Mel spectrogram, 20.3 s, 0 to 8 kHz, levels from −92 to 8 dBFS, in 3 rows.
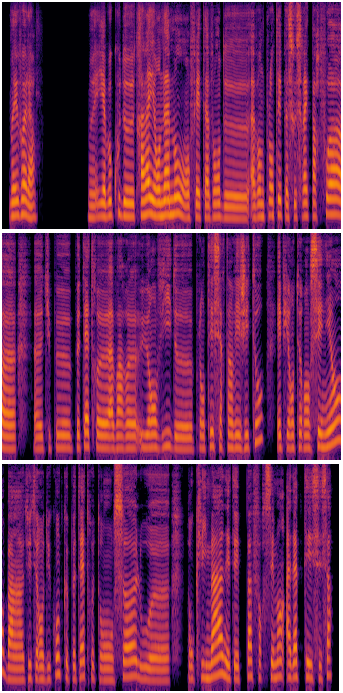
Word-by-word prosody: Oui, 180 Hz, +1 st, +2 dB
voilà. 190 Hz, -5 st, +2 dB, 1.1 s
Oui, 155 Hz, -1 st, -4 dB
il 170 Hz, -, -6 dB
y 175 Hz, -, +1 dB
a -, -, +6 dB
beaucoup 185 Hz, +5 st, -3 dB
de 175 Hz, -2 st, +3 dB
travail 195 Hz, +4 st, +5 dB
en 175 Hz, -1 st, +5 dB
amont, 195 Hz, -2 st, +5 dB
en 155 Hz, -, 0 dB
fait, 165 Hz, 0 st, -1 dB
avant 165 Hz, +2 st, 0 dB
de 145 Hz, -2 st, -2 dB
avant 160 Hz, +2 st, 0 dB
de 170 Hz, -, -3 dB
planter, 190 Hz, +2 st, -1 dB
parce 165 Hz, -3 st, +1 dB
que 165 Hz, -, -4 dB
c'est -, -, +2 dB
vrai 180 Hz, 0 st, +1 dB
que, -, -, -31 dB
parfois, 180 Hz, -3 st, +2 dB, 0.4 s
heu, -, -, -4 dB
heu, -, -, -6 dB
tu 165 Hz, +2 st, -8 dB
peux, 165 Hz, +1 st, -4 dB
peut-être, 175 Hz, +2 st, -1 dB
heu, 165 Hz, -1 st, +2 dB
avoir, 160 Hz, 0 st, 0 dB
heu, 160 Hz, 0 st, -1 dB
eu 170 Hz, -1 st, -5 dB
envie 170 Hz, +2 st, -2 dB
de 150 Hz, -2 st, -3 dB
planter 170 Hz, +3 st, -3 dB
certains 175 Hz, -1 st, +1 dB
végétaux 170 Hz, -, -1 dB, 0.2 s
et 165 Hz, -, +1 dB
puis, 170 Hz, +2 st, -2 dB
en 165 Hz, 0 st, -1 dB
te 180 Hz, -, -6 dB
renseignant, 180 Hz, -, +3 dB
ben, 155 Hz, -6 st, 0 dB
tu 175 Hz, +4 st, -7 dB
t'es 170 Hz, -, -3 dB
rendu 160 Hz, 0 st, -4 dB
compte 225 Hz, +3 st, -4 dB
que 200 Hz, -, -6 dB
peut-être 175 Hz, +3 st, -3 dB
ton 150 Hz, -1 st, -6 dB
sol 195 Hz, +4 st, +2 dB
ou 160 Hz, -2 st, -5 dB
heu, 145 Hz, 0 st, -3 dB, 0.4 s
ton 170 Hz, -1 st, -6 dB
climat 185 Hz, +7 st, +2 dB
n'était 170 Hz, -5 st, -1 dB
pas 200 Hz, 0 st, 0 dB
forcément 190 Hz, +1 st, -2 dB
adaptés, 190 Hz, 0 st, 0 dB
c'est 170 Hz, 0 st, -1 dB
ça? 210 Hz, +7 st, -1 dB
170 Hz, 185 wpm, -22 LUFS, 160-190 Hz, 1.1 s, a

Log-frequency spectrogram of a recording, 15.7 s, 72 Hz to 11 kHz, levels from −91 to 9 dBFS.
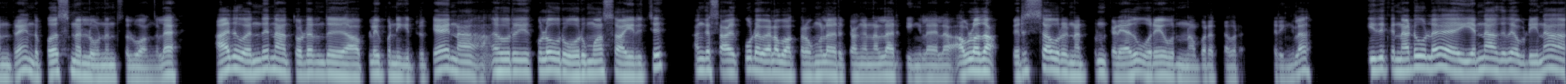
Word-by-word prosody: பண்றேன். 115 Hz, +8 st, -1 dB
இந்த 120 Hz, -4 st, -3 dB
பெர்சனல் 140 Hz, -2 st, +1 dB
லோன்னு 110 Hz, 0 st, -2 dB
சொல்வாங்கல்ல. 100 Hz, +3 st, -2 dB, 0.6 s
அது 180 Hz, +2 st, +3 dB
வந்து 150 Hz, +4 st, 0 dB
நான் 150 Hz, -3 st, 0 dB
தொடர்ந்து 135 Hz, 0 st, 0 dB, 0.2 s
அப்ளை 135 Hz, +3 st, -2 dB
பண்ணிக்கிட்ருக்கேன். 115 Hz, -, 0 dB
நான் 135 Hz, -2 st, 0 dB, 0.2 s
அதுக்குள்ள 155 Hz, +1 st, +1 dB
ஒரு 145 Hz, -, +1 dB
1 135 Hz, +1 st, +1 dB
மாசம் 145 Hz, -2 st, 0 dB
ஆயிருச்சு. 125 Hz, +9 st, 0 dB, 0.4 s
அங்கே 165 Hz, +1 st, +1 dB
ச -, -, -2 dB, 0.3 s
கூட 165 Hz, -2 st, +1 dB
வேல 145 Hz, 0 st, +3 dB
பார்க்கிறவங்களும் 125 Hz, +1 st, -1 dB
இருக்காங்க. 120 Hz, +1 st, -4 dB
நல்லா 125 Hz, +1 st, +1 dB
இருக்கீங்களா? 110 Hz, -1 st, -7 dB
எல்லா 110 Hz, +1 st, -3 dB
அவ்ளோ 160 Hz, +4 st, +6 dB
தான். 150 Hz, -, 0 dB, 0.2 s
பெருசா 155 Hz, +7 st, -1 dB
ஒரு 145 Hz, -, +1 dB
நட்புன்னு 130 Hz, +2 st, -4 dB
கெடையாது, 120 Hz, +3 st, +1 dB
ஒரே 125 Hz, +1 st, +2 dB
ஒரு 115 Hz, -, -5 dB
நபர 105 Hz, +2 st, -7 dB, 0.2 s
தவர, 100 Hz, 0 st, -9 dB, 0.3 s
சரிங்களா. 105 Hz, +7 st, -4 dB, 0.7 s
இதுக்கு 170 Hz, 0 st, -1 dB
நடுவுல 190 Hz, +2 st, +3 dB, 0.4 s
என்ன 170 Hz, +4 st, -2 dB
ஆகுது 155 Hz, 0 st, -1 dB
அப்டின்னா 135 Hz, +6 st, -1 dB
130 Hz, 160 wpm, -23 LUFS, 115-150 Hz, 0.7 s, அவ்ளோ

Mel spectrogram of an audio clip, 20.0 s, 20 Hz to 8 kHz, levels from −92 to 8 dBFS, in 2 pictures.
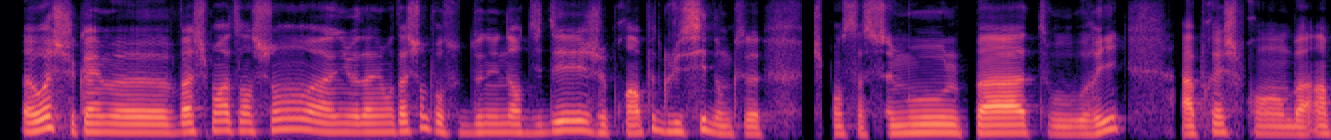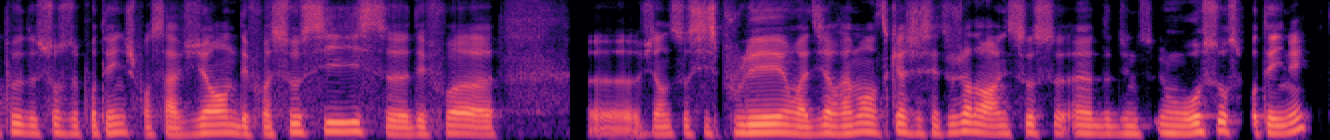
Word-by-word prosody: Bah -, -, +3 dB
ouais, 190 Hz, +5 st, +7 dB
je 200 Hz, -, 0 dB
fais -, -, -5 dB
quand -, -, 0 dB
même, 135 Hz, 0 st, +1 dB
heu, 130 Hz, -1 st, +3 dB
vachement 145 Hz, +3 st, +2 dB
attention 165 Hz, +3 st, -1 dB
à 145 Hz, -3 st, +2 dB
au -, -, -1 dB
niveau 135 Hz, 0 st, -2 dB
de -, -, 0 dB
l'alimentation. 140 Hz, +6 st, 0 dB
Pour 140 Hz, -7 st, -3 dB
te 130 Hz, -, -18 dB
donner 130 Hz, +1 st, -4 dB
une 135 Hz, 0 st, -2 dB
ordre 130 Hz, -1 st, -1 dB
d'idée 155 Hz, +5 st, +1 dB
je 130 Hz, -3 st, -4 dB
prends 125 Hz, +1 st, 0 dB
un 125 Hz, -, +3 dB
peu 155 Hz, -, -6 dB
de 165 Hz, -, -5 dB
glucides, 145 Hz, +3 st, -1 dB
donc, 115 Hz, -2 st, -5 dB
heu, 110 Hz, -1 st, +1 dB, 0.4 s
je -, -, -10 dB
pense 115 Hz, -1 st, -5 dB
à -, -, -3 dB
semoule, 125 Hz, +4 st, +1 dB
pâtes 125 Hz, 0 st, +6 dB
ou 110 Hz, -1 st, -4 dB
riz. 155 Hz, -, 0 dB, 0.4 s
Après 115 Hz, +4 st, +1 dB
je 130 Hz, 0 st, -4 dB
prends, 115 Hz, -2 st, -3 dB
ben, 110 Hz, 0 st, +1 dB
un 115 Hz, -, +2 dB
peu 130 Hz, +3 st, -2 dB
de 120 Hz, -1 st, -4 dB
source 115 Hz, +1 st, -6 dB
de 115 Hz, -, -4 dB
protéines, 125 Hz, +4 st, -3 dB
je 130 Hz, -, -7 dB
pense 105 Hz, -1 st, -8 dB
à 100 Hz, -, +2 dB
viande, 125 Hz, +5 st, 0 dB
des 115 Hz, -, -1 dB
fois 105 Hz, +1 st, -4 dB
saucisse, 145 Hz, +4 st, -1 dB
des 105 Hz, 0 st, 0 dB
fois, 115 Hz, -1 st, +1 dB
heu -, -, -11 dB, 0.7 s
heu, 65 Hz, 0 st, -4 dB
viande, 110 Hz, +1 st, -4 dB
saucisse, 115 Hz, 0 st, -3 dB
poulet, 130 Hz, +2 st, +4 dB
on 125 Hz, -, 0 dB
va 110 Hz, -1 st, +2 dB
dire 115 Hz, +3 st, 0 dB
vraiment, 120 Hz, +5 st, +1 dB
en -, -, -2 dB
tout 115 Hz, -, -6 dB
cas, 140 Hz, -, +1 dB
j'essaie 115 Hz, -1 st, -5 dB
toujours 135 Hz, +5 st, 0 dB
d'avoir 120 Hz, -4 st, +3 dB
une 120 Hz, -, -3 dB
sauce, 130 Hz, +2 st, -4 dB
heu, 120 Hz, -2 st, -1 dB
de 115 Hz, 0 st, -5 dB
d'une 115 Hz, 0 st, -5 dB, 0.2 s
une 120 Hz, -2 st, -1 dB
ressource 140 Hz, +4 st, +2 dB
protéinée, 140 Hz, +11 st, -1 dB
125 Hz, 230 wpm, -22 LUFS, 115-140 Hz, 0.7 s, ouais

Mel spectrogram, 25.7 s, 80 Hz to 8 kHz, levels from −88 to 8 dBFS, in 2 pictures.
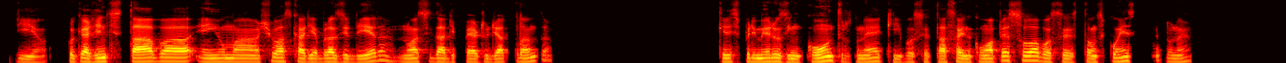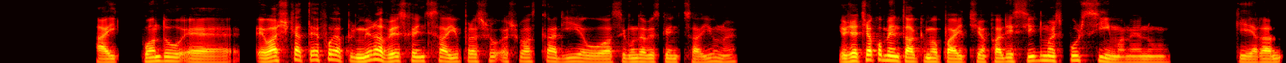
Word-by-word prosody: dia, 105 Hz, -3 st, -6 dB, 0.2 s
porque -, -, 0 dB
a -, -, +6 dB
gente 130 Hz, +3 st, 0 dB
estava 135 Hz, +1 st, +5 dB
em 120 Hz, -1 st, -4 dB
uma 120 Hz, -1 st, -2 dB
churrascaria 125 Hz, -3 st, -1 dB
brasileira, 120 Hz, +6 st, -1 dB
numa 120 Hz, 0 st, -2 dB
cidade 120 Hz, -1 st, -3 dB
perto 110 Hz, +1 st, -2 dB
de 110 Hz, -, -6 dB
Atlanta 120 Hz, +5 st, -3 dB, 1.7 s
aqueles 120 Hz, 0 st, -4 dB
primeiros 125 Hz, -1 st, -1 dB
encontros, 120 Hz, +2 st, 0 dB
né, 120 Hz, +3 st, -2 dB
que 110 Hz, -3 st, -10 dB
você 110 Hz, +1 st, -9 dB
tá 110 Hz, +1 st, -1 dB
saindo 110 Hz, 0 st, -2 dB
com 115 Hz, -, -10 dB
uma 115 Hz, -, +2 dB
pessoa, 160 Hz, 0 st, +1 dB
vocês 115 Hz, -3 st, -4 dB
estão 115 Hz, -2 st, -4 dB
se -, -, -15 dB
conhecendo, 135 Hz, -1 st, -7 dB
né? 115 Hz, +4 st, -7 dB, 1.9 s
Aí, 110 Hz, 0 st, +3 dB, 0.2 s
quando, 140 Hz, +1 st, +2 dB
eh, 105 Hz, -1 st, -1 dB, 0.2 s
eu -, -, +4 dB
acho -, -, +7 dB
que -, -, +2 dB
até 180 Hz, 0 st, -1 dB
foi 185 Hz, +1 st, +2 dB
a -, -, -2 dB
1ª 155 Hz, +8 st, +4 dB
vez 140 Hz, 0 st, +3 dB
que -, -, -10 dB
a -, -, +3 dB
gente 145 Hz, +1 st, -2 dB
saiu 130 Hz, -2 st, 0 dB
pra 135 Hz, 0 st, -2 dB
chu 150 Hz, +3 st, -8 dB
a -, -, -6 dB
churrascaria, 130 Hz, -2 st, -4 dB
ou 110 Hz, -1 st, 0 dB
a 110 Hz, -, +1 dB
2ª 120 Hz, +2 st, -3 dB
vez 120 Hz, 0 st, -3 dB
que 125 Hz, -, -6 dB
a -, -, -2 dB
gente 110 Hz, -, -7 dB
saiu, 110 Hz, +5 st, -5 dB
né. 115 Hz, +1 st, -9 dB, 1.1 s
Eu -, -, +3 dB
já 150 Hz, 0 st, +9 dB
tinha 185 Hz, +6 st, +7 dB
comentado 160 Hz, -, +5 dB
que -, -, -15 dB
o -, -, +1 dB
meu 125 Hz, -, +2 dB
pai 115 Hz, -2 st, +4 dB
tinha 115 Hz, +2 st, -4 dB
falecido, 135 Hz, +6 st, 0 dB
mas 160 Hz, -2 st, +2 dB
por 170 Hz, -1 st, -1 dB
cima, 125 Hz, -12 st, -3 dB
né, 105 Hz, 0 st, -6 dB
num 105 Hz, 0 st, -5 dB, 0.7 s
que 110 Hz, -2 st, -3 dB
era 110 Hz, +1 st, +2 dB
120 Hz, 175 wpm, -23 LUFS, 115-135 Hz, 1.9 s, já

